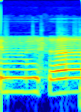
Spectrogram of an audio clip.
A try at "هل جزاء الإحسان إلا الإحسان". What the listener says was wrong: नहीं इंसान नहीं अलिफ और हा إحساني Again, please, halke khol diba.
